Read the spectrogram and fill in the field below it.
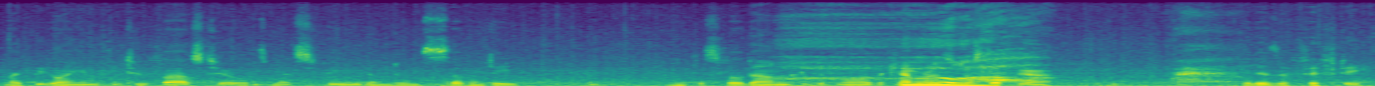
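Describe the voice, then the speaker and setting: A man's voice: mid-range voice, steady tone, brisk, gravelly, background noise. A tired man casually commenting on his own truck driving game, musing aloud to himself. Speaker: let's play gamer. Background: truck driving game sounds.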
